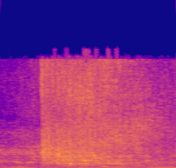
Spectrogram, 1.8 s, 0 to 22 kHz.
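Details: Modified Jet 450 water pump, 300 W, 2-inch PVC inlet/outlet, test run: quiet hum, then the motor kicks in at once and a steady, even rush of water follows with no knock or rattle; healthy.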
